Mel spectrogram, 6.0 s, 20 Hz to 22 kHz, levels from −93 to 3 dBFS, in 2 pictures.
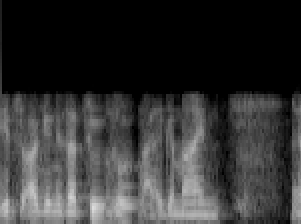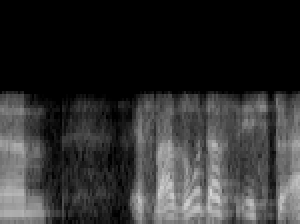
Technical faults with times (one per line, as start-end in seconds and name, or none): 0.00-6.01 GSM full-rate codec
0.92-1.57 lost GSM frames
